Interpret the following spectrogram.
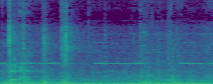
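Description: Panasonic compressor dehumidifier running with a steady low hum, while a thin high tone comes and goes three times. A hand taps lightly on its plastic rear grille near the start and again about half a second later.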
